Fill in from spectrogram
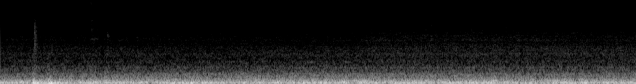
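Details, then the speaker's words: Car with loud whirring, airplane-like front-end noise while driving: steady low hum, constant on and off load and when turning, seems to come from the front. Worn front wheel bearing suspected. "The noise is kind of constant whether you're on the tire or off the tire."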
